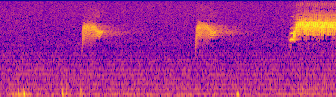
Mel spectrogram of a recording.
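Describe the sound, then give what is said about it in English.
Common nighthawk calling overhead: two short, buzzy, nasal calls about a second and a half apart, followed at the end by a louder, more sustained tone. Faint low thumps sit underneath, and there are no voices. “Nighthawk overhead.”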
